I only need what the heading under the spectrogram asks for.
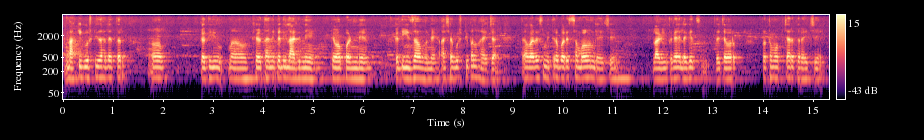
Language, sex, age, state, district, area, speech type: Marathi, male, 18-30, Maharashtra, Ratnagiri, rural, spontaneous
